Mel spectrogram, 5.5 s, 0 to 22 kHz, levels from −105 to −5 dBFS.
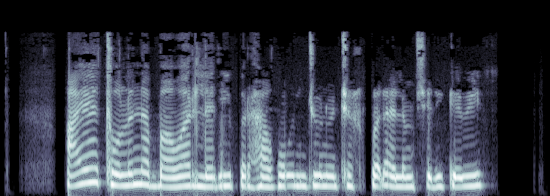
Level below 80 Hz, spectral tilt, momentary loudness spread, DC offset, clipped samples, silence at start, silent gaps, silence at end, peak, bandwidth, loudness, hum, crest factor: -56 dBFS; -6 dB/octave; 4 LU; under 0.1%; under 0.1%; 0.65 s; none; 0.65 s; 0 dBFS; 11.5 kHz; -14 LUFS; none; 14 dB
